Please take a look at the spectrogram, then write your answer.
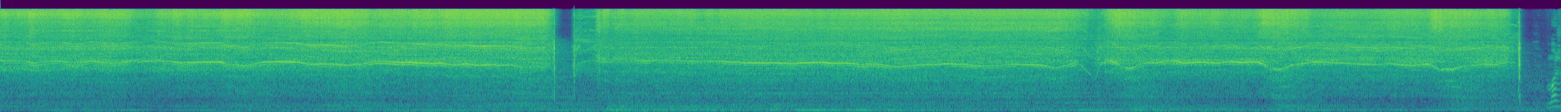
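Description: An electric drill with a wire brush attachment sands the edges and right angles of a metal gate, a loud continuous whirring grind with brief pauses and shifts in pitch as the brush moves along the metal.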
